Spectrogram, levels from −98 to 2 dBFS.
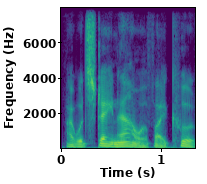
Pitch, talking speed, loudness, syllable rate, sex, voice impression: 100 Hz, 310 wpm, -18 LUFS, 5.4 syllables/s, male, masculine, adult-like, slightly thick, slightly sincere, slightly calm, kind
